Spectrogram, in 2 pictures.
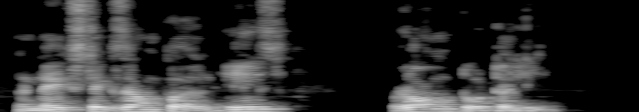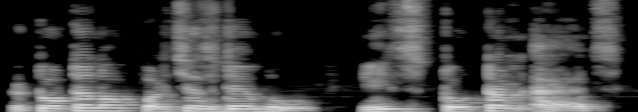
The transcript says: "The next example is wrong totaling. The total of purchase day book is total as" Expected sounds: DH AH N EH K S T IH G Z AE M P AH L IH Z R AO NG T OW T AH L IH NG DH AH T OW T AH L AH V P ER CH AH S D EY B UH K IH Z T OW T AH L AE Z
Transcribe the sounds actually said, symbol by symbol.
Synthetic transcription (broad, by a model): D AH N EH K S T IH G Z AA M P AH L IH Z R AO NG T OW T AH L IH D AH T OW T AH L AH V P ER CH AH S D EY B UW IH Z T OW T AH L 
